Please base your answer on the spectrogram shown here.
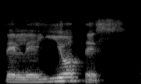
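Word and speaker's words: τελειωτής: Esa palabra consumador, igual en el vocablo griego, se pronuncia como teleiotes.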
